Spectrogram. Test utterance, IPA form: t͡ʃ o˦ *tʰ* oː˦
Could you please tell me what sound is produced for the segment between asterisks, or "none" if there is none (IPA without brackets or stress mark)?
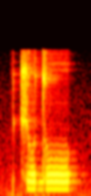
d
